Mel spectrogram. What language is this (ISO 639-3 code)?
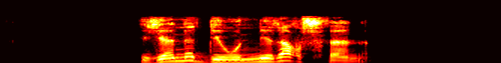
kab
